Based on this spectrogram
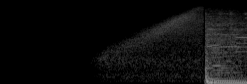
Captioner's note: swoosh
